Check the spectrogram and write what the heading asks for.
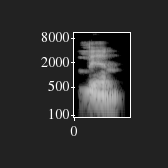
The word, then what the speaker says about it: limb: Remember, no B, limb.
